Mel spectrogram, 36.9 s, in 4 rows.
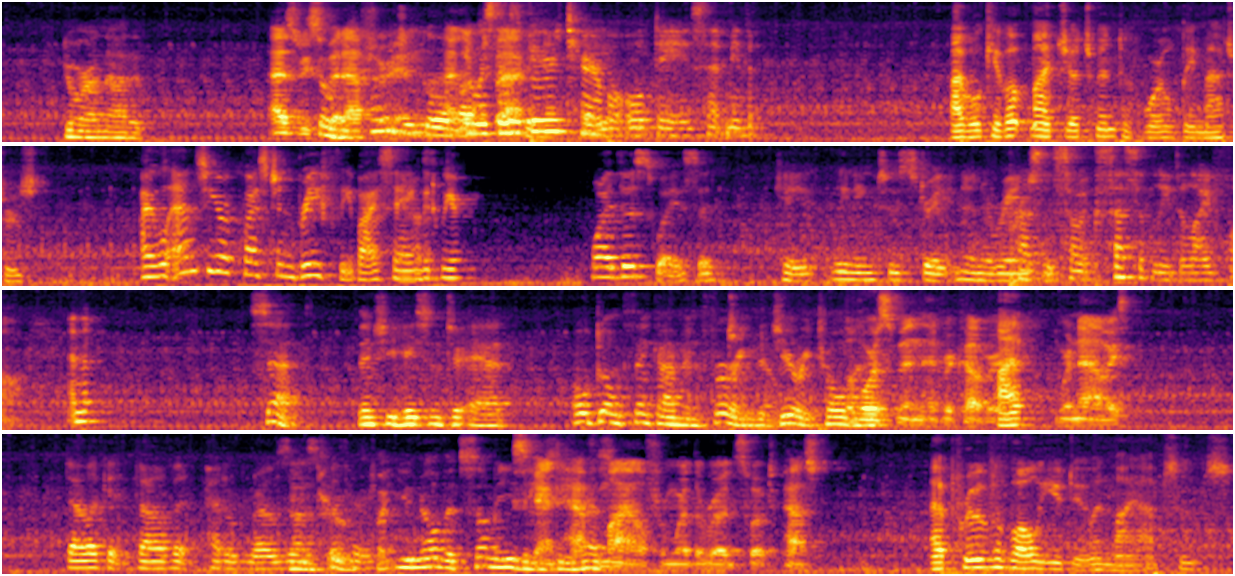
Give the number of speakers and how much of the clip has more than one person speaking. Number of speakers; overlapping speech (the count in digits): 6, about 21%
